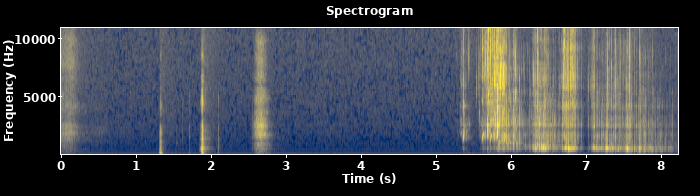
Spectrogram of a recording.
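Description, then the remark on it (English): A few sharp clinks and taps, then about three seconds of beer glugging and splashing into a glass with a bubbly, fizzing rush, fairly loud, no voices. “All right, let's pour this guy out and see what we got here.”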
